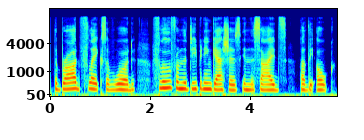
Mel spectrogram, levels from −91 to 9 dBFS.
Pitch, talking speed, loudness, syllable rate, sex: 205 Hz, 165 wpm, -15 LUFS, 4.3 syllables/s, female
